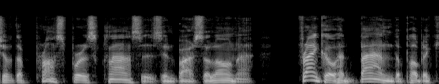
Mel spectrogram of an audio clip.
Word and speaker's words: Barcelona: Thus, the pronunciation of the word Barcelona does not have the th sound as used in the series Faulty Towers.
